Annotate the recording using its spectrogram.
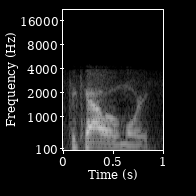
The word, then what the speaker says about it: Takao Omori: I was looking at some of the names, and I saw like a former 0-1 heavyweight champion, Takao Omori. I'm probably butchering his name there. – No, it's Takao Omori.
